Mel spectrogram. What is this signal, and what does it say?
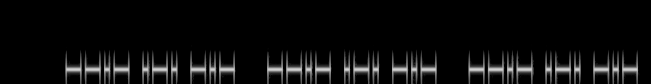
Morse code, heard as a keyed tone, about 25 wpm, 700 Hz. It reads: QRK QRK QRK
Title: Q-Codes Repeated 3x 25wpm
